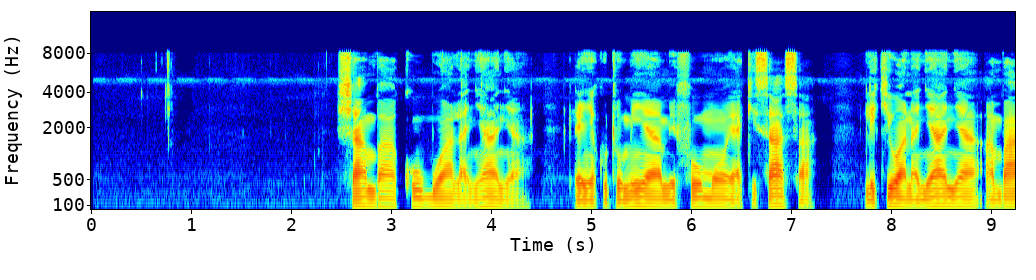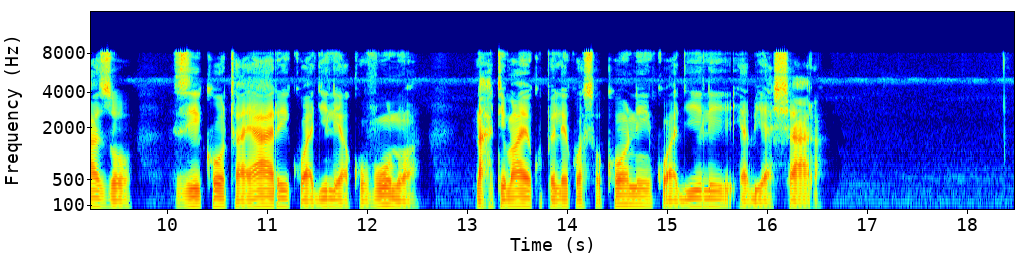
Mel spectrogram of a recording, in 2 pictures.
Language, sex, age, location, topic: Swahili, male, 25-35, Dar es Salaam, agriculture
